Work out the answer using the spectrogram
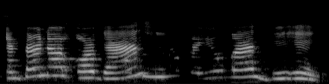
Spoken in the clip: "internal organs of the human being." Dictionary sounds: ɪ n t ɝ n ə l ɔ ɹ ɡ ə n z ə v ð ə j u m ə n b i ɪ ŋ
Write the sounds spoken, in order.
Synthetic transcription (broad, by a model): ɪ n t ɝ n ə l ɔ ɹ ɡ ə n ə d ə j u m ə n b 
